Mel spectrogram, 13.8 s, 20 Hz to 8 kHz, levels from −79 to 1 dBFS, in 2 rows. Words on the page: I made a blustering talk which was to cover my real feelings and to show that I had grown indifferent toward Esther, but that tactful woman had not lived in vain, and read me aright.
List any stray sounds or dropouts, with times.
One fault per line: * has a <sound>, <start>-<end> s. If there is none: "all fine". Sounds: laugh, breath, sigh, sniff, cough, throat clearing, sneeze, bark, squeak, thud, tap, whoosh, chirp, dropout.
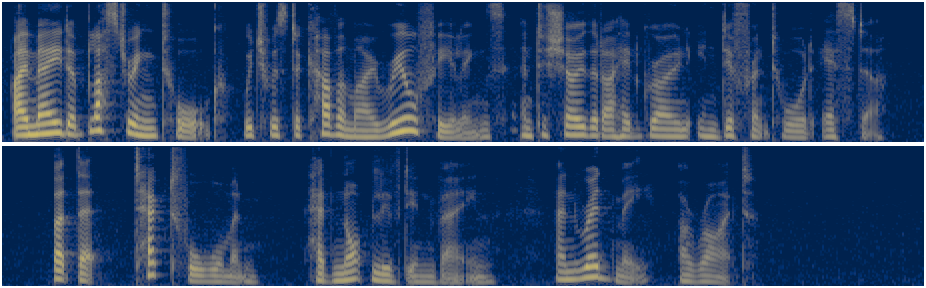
all fine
